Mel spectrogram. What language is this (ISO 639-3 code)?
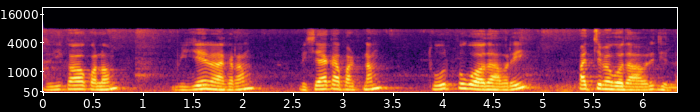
tel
